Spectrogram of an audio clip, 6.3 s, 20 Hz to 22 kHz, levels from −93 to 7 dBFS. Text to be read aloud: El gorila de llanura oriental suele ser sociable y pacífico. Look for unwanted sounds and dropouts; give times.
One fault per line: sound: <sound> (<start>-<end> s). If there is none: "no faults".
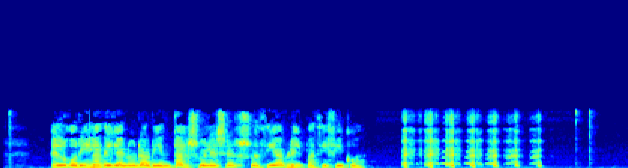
sound: laugh (4.0-5.5 s)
